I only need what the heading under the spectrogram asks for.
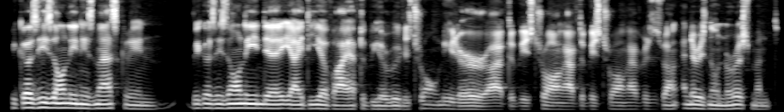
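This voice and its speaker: A man talks through his ideas in a reflective solo podcast, earnest and explanatory. His voice sits somewhat low, and he repeats key phrases to drive them home. His English has some non-native slips in phrasing and grammar. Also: darkish tone. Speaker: podcast host.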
